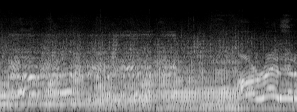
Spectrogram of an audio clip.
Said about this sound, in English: He brings that airplane to a stop. Let's see if he can fly it backwards. Hanging it on the propeller.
